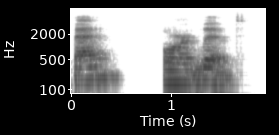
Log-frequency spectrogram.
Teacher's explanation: And so that's like if you said the word bed or the word lived, and you said bed or lived, and kind of had a sort of harder, a T sound there instead of a D sound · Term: final consonant devoicing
